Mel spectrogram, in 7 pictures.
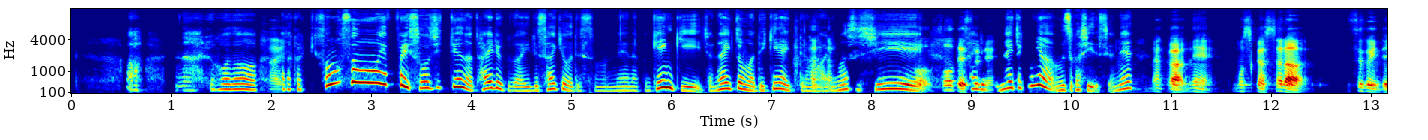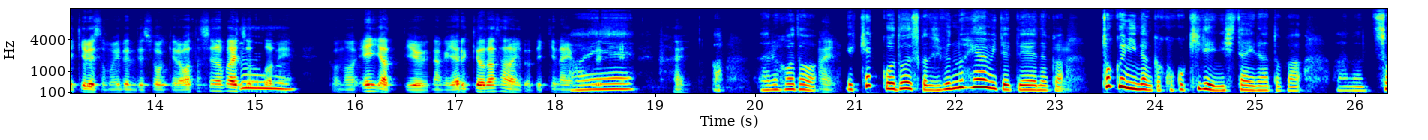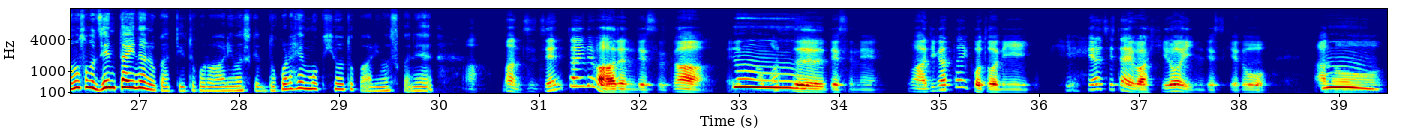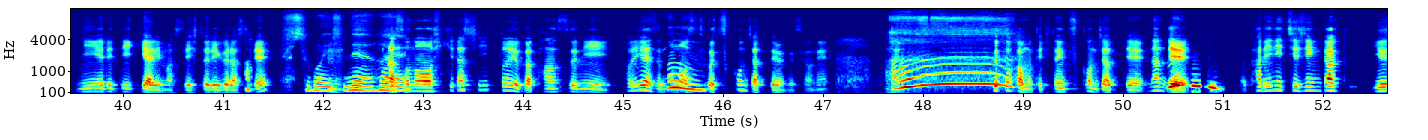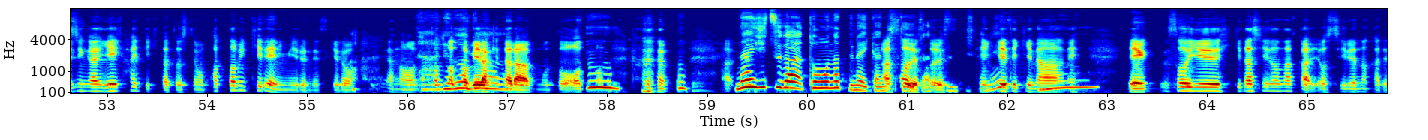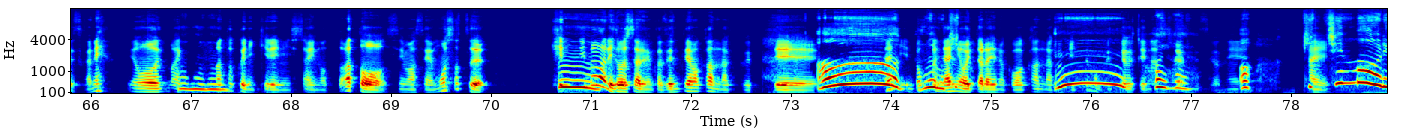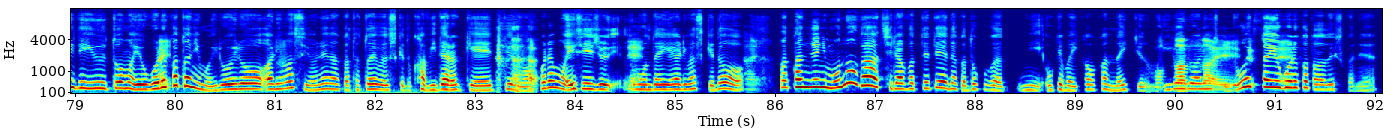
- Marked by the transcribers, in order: laugh; laugh; other background noise; laugh
- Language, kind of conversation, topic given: Japanese, advice, 家事や片付けを習慣化して、部屋を整えるにはどうすればよいですか？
